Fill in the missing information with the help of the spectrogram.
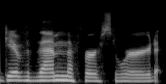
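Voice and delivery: usual speaking voice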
